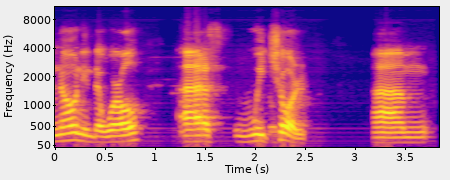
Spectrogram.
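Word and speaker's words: Huichol: but a word known in the world as witchol um it's spelled o h-u-i-c-h-o-l and the the tradition of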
